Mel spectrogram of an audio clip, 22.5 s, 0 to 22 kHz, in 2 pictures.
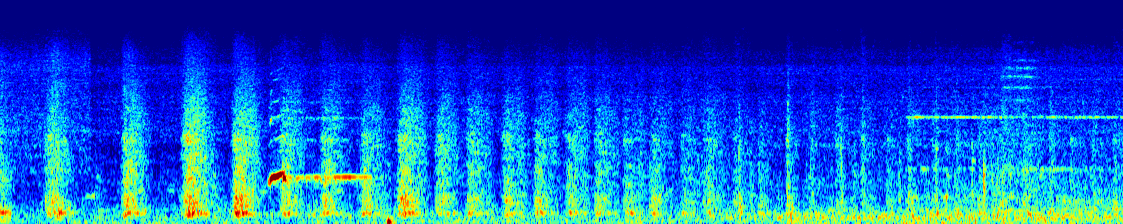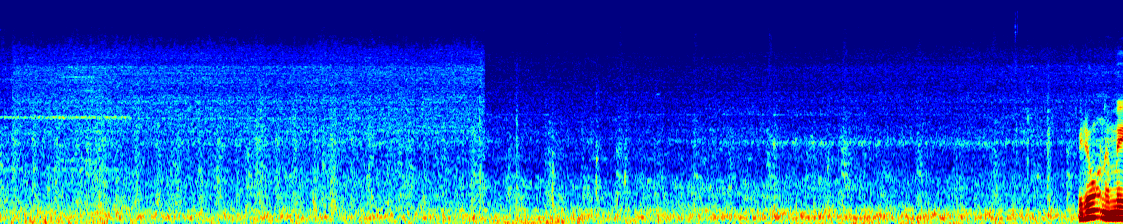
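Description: A Fowler 4F steam locomotive in Train Sim World moves slowly, giving evenly spaced chuffs that fade into a steady hiss and rumble, with a voice talking over it.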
